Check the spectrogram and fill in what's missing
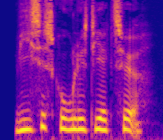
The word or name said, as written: viceskoledirektør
